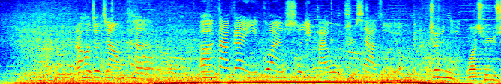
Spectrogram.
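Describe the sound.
Heavy street traffic rumbles steadily in the background, a continuous low drone beneath a person talking throughout.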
